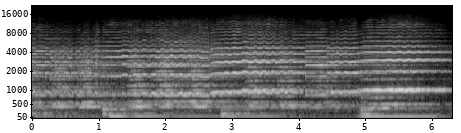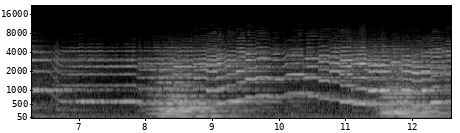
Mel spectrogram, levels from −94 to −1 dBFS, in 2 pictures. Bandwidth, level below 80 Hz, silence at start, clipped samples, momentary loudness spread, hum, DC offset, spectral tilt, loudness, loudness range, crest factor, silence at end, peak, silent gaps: 13.5 kHz; -48 dBFS; 0 s; under 0.1%; 21 LU; none; under 0.1%; -2.5 dB/octave; -26 LUFS; 14 LU; 18 dB; 0 s; -10 dBFS; none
